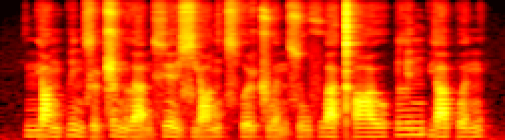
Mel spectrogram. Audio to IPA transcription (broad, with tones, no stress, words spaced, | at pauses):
n̪jɑ˥˧ŋ pi˥˩nsɹ̩˩ʈ͡ʂə˥˩nla̰˨˩n xe˥˩ɪ̯ ɕjɑ˧˥ŋt͡sʰɹ̩˧˥ʈ͡ʂwə̰˨˩nsu˧˥ fwä˥˩kʰɑ˥ʊ̯ | li˥ŋpjä˧˥ pə˧˥n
